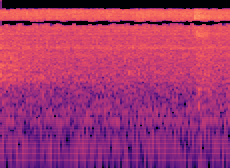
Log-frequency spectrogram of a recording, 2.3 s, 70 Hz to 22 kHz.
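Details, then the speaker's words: Vauxhall Astra with EML on, code P0171 system too lean, fuel trims high: steady airy hiss at idle, massive vacuum at dipstick and oil filler cap; suspected failed PCV valve integrated in valve cover, needing new cover. "So, normally what I do is get a smoke machine to look for an air leak or something, but I can hear that there's like a vacuum leak coming through the engine."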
